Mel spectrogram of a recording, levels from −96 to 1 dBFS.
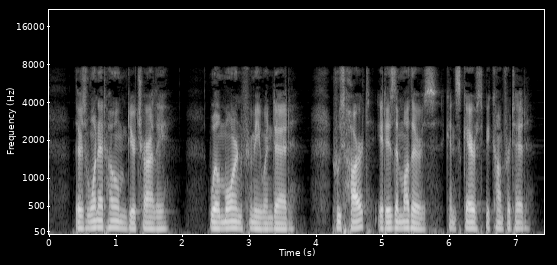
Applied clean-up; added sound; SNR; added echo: none; none; none; none.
